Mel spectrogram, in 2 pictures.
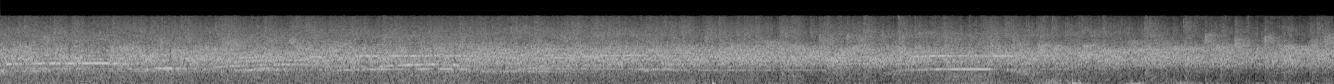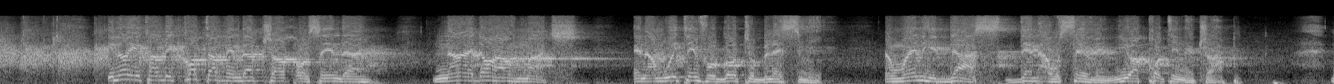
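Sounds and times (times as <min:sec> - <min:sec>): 
audience shouting: 0:00.0 - 0:10.5
audience clapping: 0:00.0 - 0:16.1
speech: 0:14.6 - 0:21.6, 0:22.2 - 0:25.8, 0:26.4 - 0:26.6.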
